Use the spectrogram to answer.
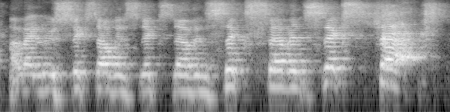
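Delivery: whiny panicked tennis player voice; a hammed-up fretting Murray; mock Murray. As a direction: moan like a doomed player about to lose. Mocking Murray's panicked self-talk.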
